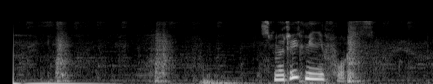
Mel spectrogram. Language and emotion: Russian, neutral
